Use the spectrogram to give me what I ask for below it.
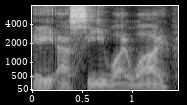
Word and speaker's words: ASCII: It was developed by, and I don't know if you pronounce this correctly, ASCII Entertainment, so ASCYY, like the ASCII art and things like that.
